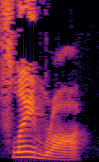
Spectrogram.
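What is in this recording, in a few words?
"flame rod", English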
